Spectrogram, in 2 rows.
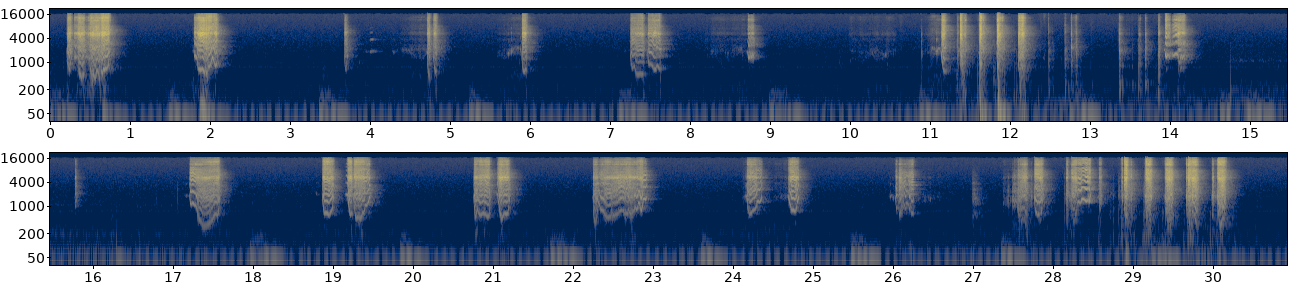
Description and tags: Uncut takes of multiple squeaks from my microphone protective tube. There's some different sounding squeaks in this lot which I didn't edit down into shorter files; not quite what I needed at the time.
Recorded with NTG-3, SQN 4s, Zoom H4.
